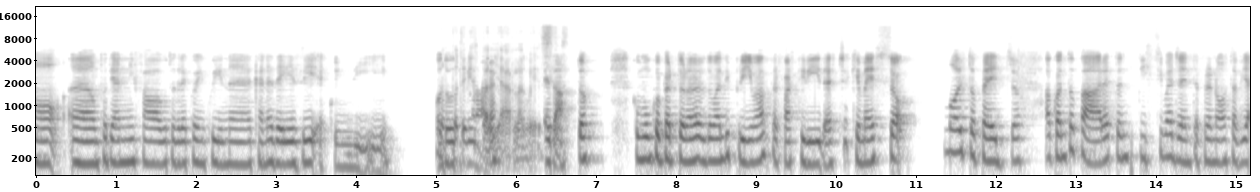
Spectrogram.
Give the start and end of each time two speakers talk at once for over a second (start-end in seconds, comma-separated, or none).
5.0-6.7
